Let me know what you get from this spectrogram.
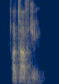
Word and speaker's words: autophagy: Autophagy? – Autophagy.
